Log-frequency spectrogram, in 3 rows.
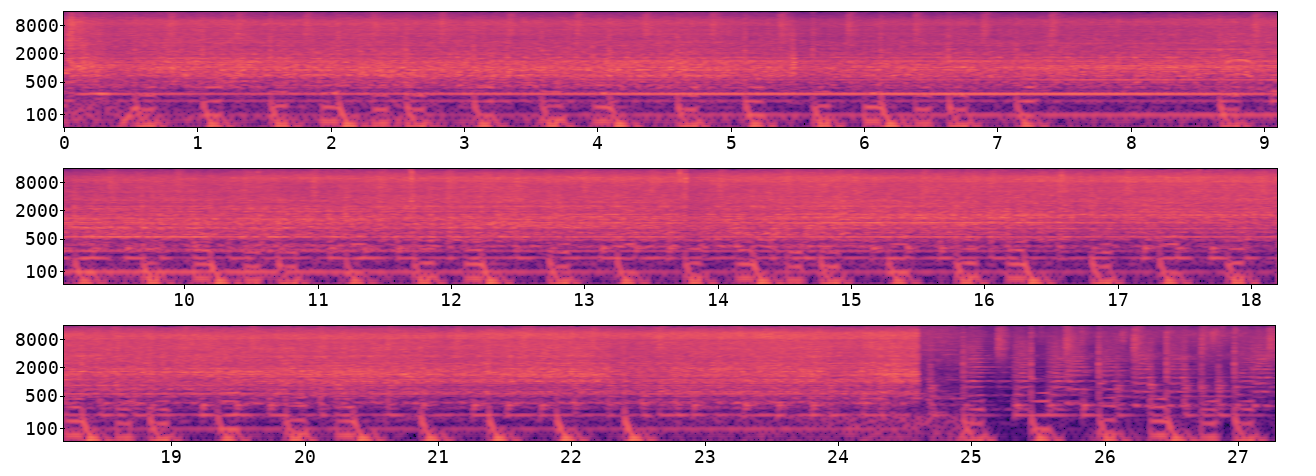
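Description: Electric jet pump (Gardena 3500/4 Classic, 800 W) switched on and running under load with a loud, steady motor whine and hum, cutting off suddenly about a second before the end.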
